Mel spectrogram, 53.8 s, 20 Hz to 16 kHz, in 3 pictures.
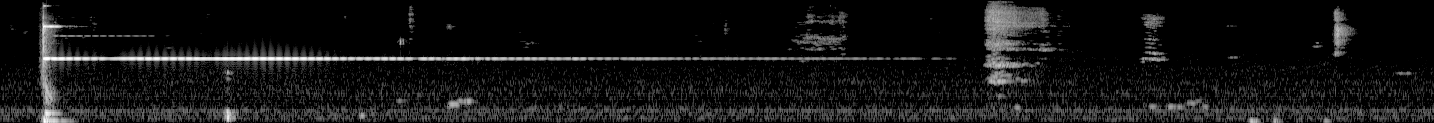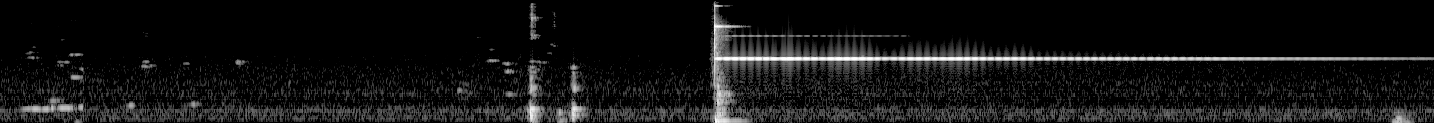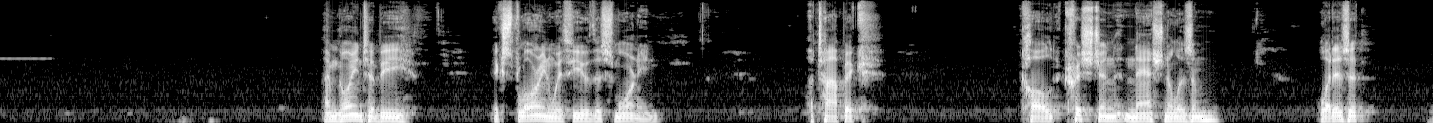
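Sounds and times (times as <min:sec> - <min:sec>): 
meditation chime ringing: 0:00.5 - 0:12.0, 0:26.8 - 0:36.7
speech: 0:39.9 - 0:41.0, 0:42.0 - 0:44.2, 0:46.0 - 0:46.8, 0:48.7 - 0:51.2, 0:52.4 - 0:53.0.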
